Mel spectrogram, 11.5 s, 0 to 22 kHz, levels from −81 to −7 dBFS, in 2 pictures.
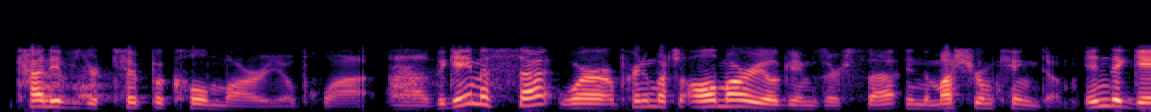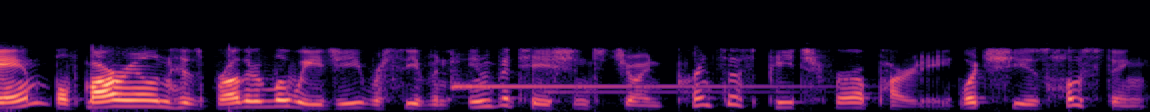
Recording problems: phone-call audio; nothing above 3.5 kHz
dog barking; faint; until 2 s; peak 10 dB below the speech
doorbell; faint; from 8 to 9.5 s; peak 15 dB below the speech

